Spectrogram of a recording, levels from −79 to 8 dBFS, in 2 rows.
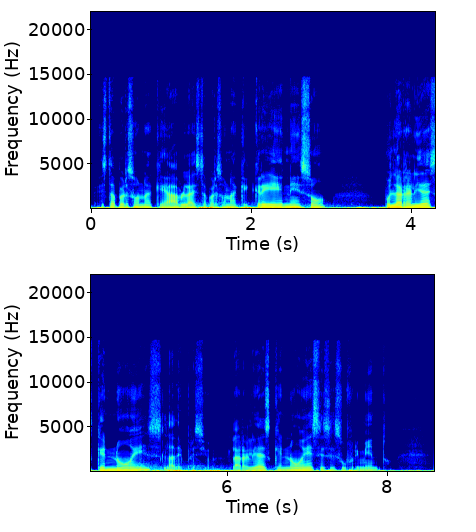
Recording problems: low rumble; faint; throughout; 20 dB below the speech

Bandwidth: 14.5 kHz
